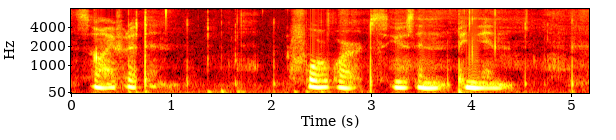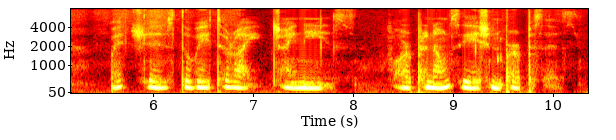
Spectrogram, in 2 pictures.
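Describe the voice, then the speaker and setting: A woman gently giving a whispered ASMR language lesson as a tutor, unhurried and instructional. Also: medium pitch, flat delivery, a little hiss or hum, rough recording.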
